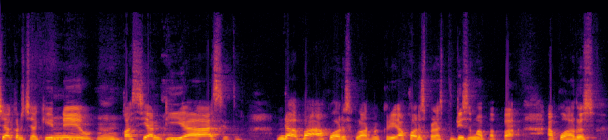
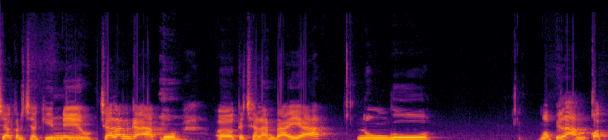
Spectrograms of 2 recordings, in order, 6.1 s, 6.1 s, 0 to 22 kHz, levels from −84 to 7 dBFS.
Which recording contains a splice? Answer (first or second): second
